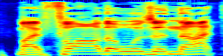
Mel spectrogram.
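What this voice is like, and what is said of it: Poor imitation of another person's voice. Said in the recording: “That's a terrible impersonation.”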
